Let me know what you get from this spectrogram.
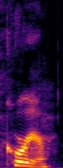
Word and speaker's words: courier: Just because, like, it's French, right? – Yeah. – Like, things, you don't pronounce things, you know? – Yeah. But in English, it's courier.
